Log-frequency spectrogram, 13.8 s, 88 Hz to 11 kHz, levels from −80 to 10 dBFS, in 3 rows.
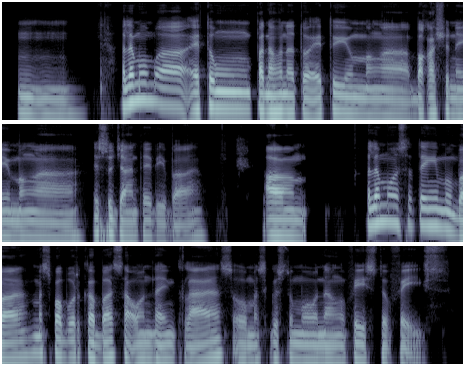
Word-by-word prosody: Mm, 105 -2 -5 0.4
alam 180 +4 +6
mo 200 +1 +4
ba 155 -4 +3
itong 140 0 +4
panahon 125 0 +4
na 120 - +2
'to, 110 -2 0
eto 110 +6 -1
yung 115 -2 +1
mga 105 -2 -2
bakasyon 110 +2 0
na 105 - 0
yung 105 0 -2
mga 105 0 -2 0.5
estudyante 110 -3 -2
'di 95 -2 -8
ba? 90 +4 -5 0.6
Um, 110 -1 +4 0.6
alam 190 +2 +5
mo 200 -1 +1
sa 175 -1 -8
tingin 175 -1 +2
mo 150 - +1
ba 110 -1 +3
mas 135 +2 -5
pabor 115 -1 0
ka 110 -3 +1
ba 110 +4 +1
sa 120 - -2
online 100 -1 -2
class 100 +7 -1
o 100 -2 -4
mas 95 +1 -5
gusto 105 -1 -8
mo 100 -1 -1
ng 95 -1 -2
face 100 -1 -3
to - - -6
face? - - -6
110 Hz, 175 wpm, -22 LUFS, 100-125 Hz, 0.6 s, alam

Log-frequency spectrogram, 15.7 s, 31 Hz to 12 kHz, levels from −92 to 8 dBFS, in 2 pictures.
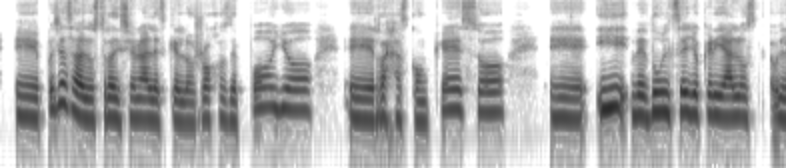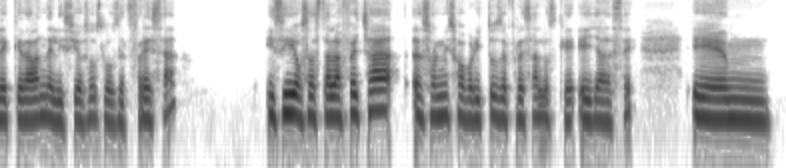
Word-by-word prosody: eh, 195 -3 -1
pues 250 - -2
ya 310 - +5
sabes, 215 -7 +5
los 175 -1 -1
tradicionales, 180 -2 0
que 175 - -2
los 160 -1 -4
rojos 180 0 -4
de 170 -2 -2
pollo, 250 +3 -2 0.4
eh, 180 -1 +1
rajas 185 -1 -4
con 165 -1 -5
queso, 230 0 -2 0.4
eh, 185 -2 -3
y 260 +2 +5
de 205 -1 +3
dulce. 225 +2 +4
Yo 215 - +1
quería 205 -2 +3
los 190 -1 -3 0.2
le 175 -2 +1
quedaban 180 +1 +2
deliciosos 175 +1 -3
los 165 -2 -4
de 160 - -4
fresa. 185 - -4 0.8
Y 200 - 0
sí, 215 +2 +8
o 200 - +2
sea, 200 +3 0
hasta 195 +1 +1
la 195 -1 +5
fecha, 235 +5 +3 0.2
e 200 - 0
son 195 +2 -2
mis 200 -1 -4
favoritos 180 0 -2
de 180 - 0
fresa 180 +1 -5
los 170 - -5
que 170 +1 -5
ella 170 0 0
hace, 160 - -9 0.5
em 180 -2 +2
185 Hz, 175 wpm, -23 LUFS, 175-210 Hz, 0.8 s, sí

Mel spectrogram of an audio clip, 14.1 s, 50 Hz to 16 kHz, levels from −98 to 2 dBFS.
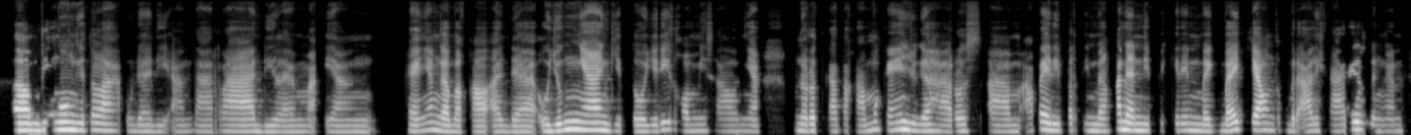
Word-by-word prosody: eee, 185 0 +11
bingung 200 +2 +6
gitulah 190 -1 +1
udah 165 0 -7
di 160 0 -10
antara 160 0 -4
dilema 155 0 -6 0.2
yang 155 -1 -9 0.3
kayaknya 170 +3 -3
nggak 165 -2 +2
bakal 150 -1 -2
ada 155 -1 -3
ujungnya, 195 +4 +5 0.2
gitu. 165 -1 -5
Jadi 165 +6 -3
kalo 170 -2 -7
misalnya 160 -1 -10 0.4
menurut 175 -1 0
kata 165 0 -10
kamu 165 +5 -5
kayaknya 200 +3 +2
juga 175 0 0
harus, 165 +1 -5
mmm, 160 0 -6
apa 180 +4 -2
ya, - - +6
dipertimbangkan 180 +2 -2
dan 190 -2 +7
dipikirin 180 +1 -4
baik-baik 170 +4 +1
ya 190 - +8
untuk 185 0 -12
beralih 170 0 -5
karier 175 +4 -1
dengan, 165 -2 -12
170 Hz, 150 wpm, -21 LUFS, 160-180 Hz, 0.4 s, eee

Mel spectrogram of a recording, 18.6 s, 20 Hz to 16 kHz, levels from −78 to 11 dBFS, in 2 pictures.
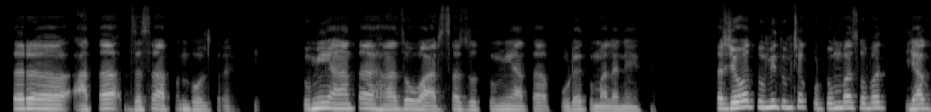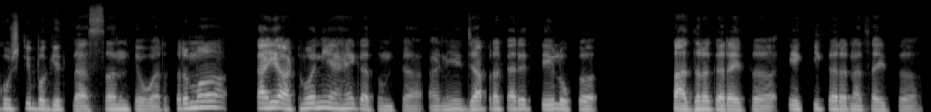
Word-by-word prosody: तर 155 +1 +4
अ, 150 -2 +4
आता 150 +4 +1 0.2
जसं 130 +3 -2
आपण 135 0 -2
बोलतोय, 115 -2 -6
की 110 +3 -28
तुम्ही 155 +7 -1
आता 155 0 +1
हा 135 +1 0
जो 140 -1 +2
वारसा 120 0 -1
जो 125 - -3
तुम्ही 120 0 -4
आता 115 +1 -6 0.2
पुढे 120 +4 -3
तुम्हाला 110 -4 -2
न्यायचा 100 -2 -5
आहे. - - -29 0.6
तर 160 - +5
जेव्हा 185 +5 +6
तुम्ही 195 +2 +4
तुमच्या 195 +1 -1
कुटुंबासोबत 175 +2 0 0.2
ह्या 145 +1 +3
गोष्टी 145 +2 -2
बघितल्या 130 -4 0
सण, 130 +4 0
त्यौहार, 115 -2 -3
तर 155 - +2
मग 190 +3 +3 0.3
काही 175 +1 +6
आठवणी 170 +3 +3
आहे 160 0 +1
का 150 -3 -1
तुमच्या? 110 -1 -6 0.2
आणि 130 +4 -2
ज्याप्रकारे 135 +1 +1
ते 140 +1 -2
लोक 140 -1 -1 0.9
साजरं 135 +1 +4
करायचं, 120 -3 +1 0.2
एकीकरण 130 -1 0
असायचं, 115 -2 -4
135 Hz, 140 wpm, -23 LUFS, 120-155 Hz, 0.9 s, जेव्हा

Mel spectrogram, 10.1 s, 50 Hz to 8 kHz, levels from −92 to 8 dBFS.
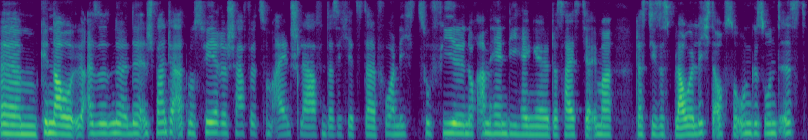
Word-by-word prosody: ähm, 185 -2 +4
genau, 195 -5 +8 0.2
also, 200 +1 -2
‘ne 200 -2 +1
‘ne 200 +1 -1
entspannte 215 +2 -2
Atmosphäre 210 0 0
schaffe 195 0 -8
zum 195 0 -8
Einschlafen, 175 0 -5
dass 170 -1 -7
ich 170 - -19
jetzt 170 -1 -6
davor 175 +2 -5
nicht 180 0 -11
zu 210 - -5
viel 205 0 +3
noch 185 -1 -3
am 205 - -1
Handy 195 -1 -3
hänge. 175 -1 0
Das 170 -1 -3
heißt 170 0 0
ja 170 - 0
immer, 175 0 0 0.3
dass 180 -1 -3
dieses 175 -1 -3
blaue 165 +2 +5
Licht 205 +4 -3
auch 190 - -2
so - - -5
ungesund 200 0 -2
ist. 215 0 -3
190 Hz, 195 wpm, -24 LUFS, 175-200 Hz, 0.3 s, genau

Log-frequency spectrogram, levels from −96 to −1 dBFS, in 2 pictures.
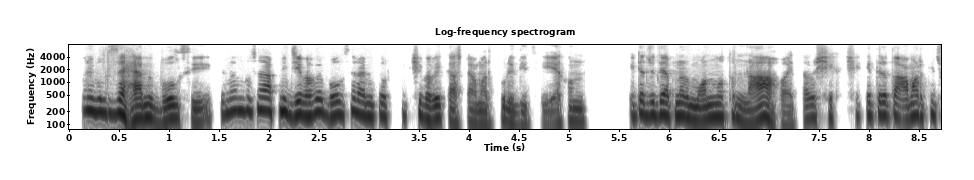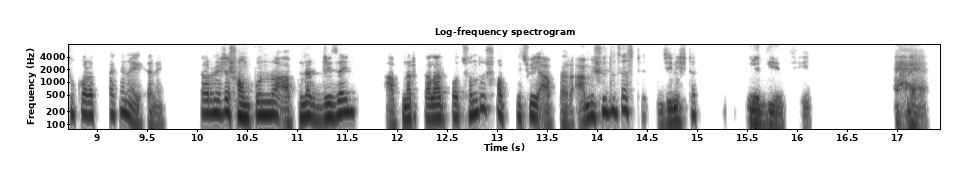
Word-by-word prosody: উনি 220 - +4
বলতেছে, 185 -1 +5
"হ্যাঁ 140 +2 +5
আমি 145 - +5
বলছি।" 135 -4 +2 0.2
কিন্তু 180 +2 -2
আমি 215 - +3
বলছি 210 +2 -1
"আপনি 210 0 +4
যেভাবে 170 +2 +5
বলছেন 170 +5 +1
আমি 155 - +3
তো - - +1
ঠিক 160 - -13
সেভাবেই 140 -3 +2
কাজটা 110 0 -5
আমার 100 -1 -3
করে 120 -5 -2
দিছি 95 +1 -10
এখন 120 +3 -4 0.6
এটা 165 - 0
যদি 170 +1 +3
আপনার 160 -1 +3
মন 130 +2 +3
মতো 155 +1 -2 0.2
না 130 +7 +5 0.2
হয় 90 -1 -8
তাহলে 140 +2 -4
সে - - -6 0.2
সেক্ষেত্রে 165 +1 -2
তো - - +1
আমার 160 +3 +2
কিছু 170 +1 -3
করার 165 -2 +1
থাকে 175 +3 -4
না 150 - 0
এখানে। 90 -1 -10 0.4
কারণ 185 -1 +1
এটা 195 0 +2
সম্পূর্ণ 170 +3 +4 0.2
আপনার 150 +7 +1
ডিজাইন, 180 +6 +3 0.4
আপনার 135 +8 -1
কালার 140 0 +1
পছন্দ 160 +5 0 0.2
সবকিছুই 150 -2 -2
আপনার 95 -3 -9
আমি 145 +3 +1
শুধু 205 0 +1
জাস্ট 215 -2 -4 0.3
জিনিসটা 120 +7 -1 0.5
করে 110 -3 +1
দিয়েছি" 90 -3 -6 1.0
হ্যাঁ, - - -4
155 Hz, 185 wpm, -23 LUFS, 130-175 Hz, 1.0 s, বলতেছে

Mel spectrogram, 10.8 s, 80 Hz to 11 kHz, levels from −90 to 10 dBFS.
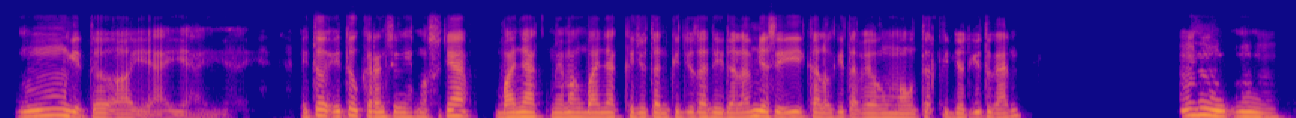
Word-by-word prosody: Mmm, 145 +5 +2 0.2
gitu. 120 - -5 0.2
Oh 105 0 -4
iya 95 0 -9 0.2
iya 90 -2 -10 0.2
iya - - -22
-iya. - - -34 0.3
Itu 125 - 0
itu 140 +4 0
keren 130 -4 +2
sih, 125 -1 -2 0.2
maksudnya 155 +7 +1 0.4
banyak 125 +1 +5 0.2
memang 120 +1 +1
banyak 120 0 0
kejutan-kejutan 120 0 -2
di - - +1
dalamnya 125 +5 +4
sih, 125 -2 +1 0.2
kalau 120 -2 -1
kita 130 -3 -4
memang 115 0 -1
mau 110 0 -2
terkejut 115 -1 -5
gitu 130 - -2
kan. 115 +7 -3 1.4
Mmm, 170 -1 +5 0.2
mhm. 120 -3 +2
120 Hz, 155 wpm, -25 LUFS, 115-130 Hz, 1.4 s, banyak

